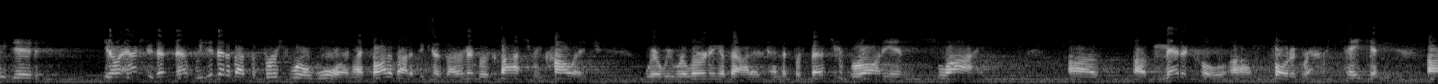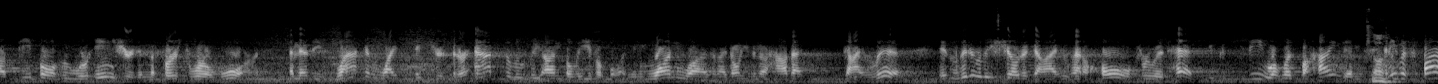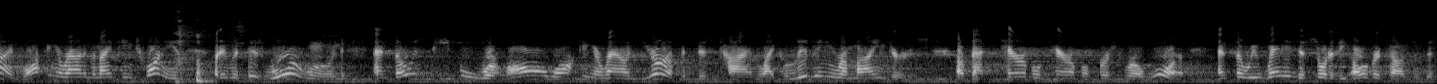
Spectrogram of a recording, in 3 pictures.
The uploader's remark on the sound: Phone Guest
